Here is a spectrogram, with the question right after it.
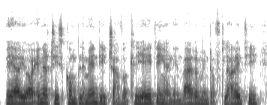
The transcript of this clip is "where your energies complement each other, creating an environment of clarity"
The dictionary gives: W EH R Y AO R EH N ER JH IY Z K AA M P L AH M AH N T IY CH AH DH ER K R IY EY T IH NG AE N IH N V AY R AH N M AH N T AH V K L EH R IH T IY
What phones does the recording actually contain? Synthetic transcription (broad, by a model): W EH Y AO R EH N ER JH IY S K AA M P L AH M AH N T IY CH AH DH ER K R IY EY T IH NG AE N IH N V AY R AH N M AH N T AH F K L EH R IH T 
